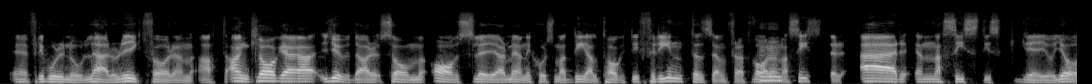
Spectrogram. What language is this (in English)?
Swedish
